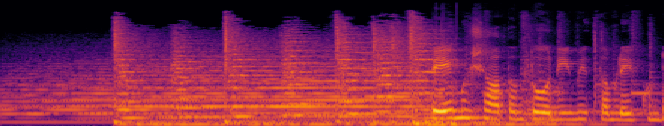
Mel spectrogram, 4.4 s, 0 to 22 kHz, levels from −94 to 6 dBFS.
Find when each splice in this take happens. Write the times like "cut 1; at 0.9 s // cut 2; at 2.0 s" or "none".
cut 1; at 2.8 s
